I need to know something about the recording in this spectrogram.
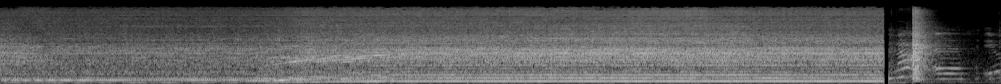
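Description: Electric stand mixer with a wire whisk running steadily, its motor hum changing pitch about three seconds in as the speed changes. The mixer is switched off abruptly near the end, followed by a few knocks.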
